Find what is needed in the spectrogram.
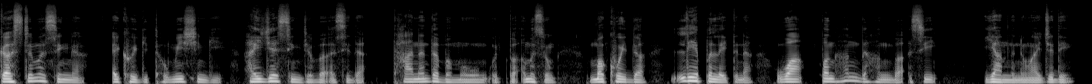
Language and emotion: Manipuri, sad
